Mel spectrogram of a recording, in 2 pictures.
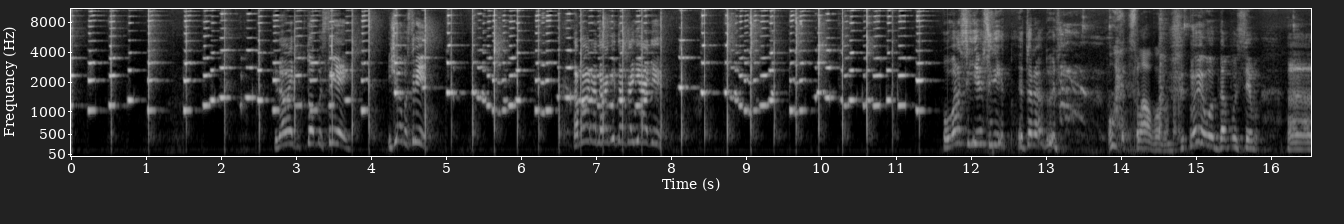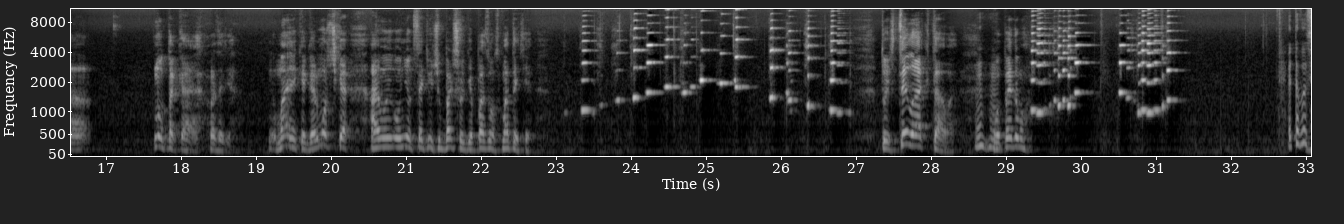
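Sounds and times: hand claps keeping time: 0.0s - 11.6s, 23.4s - 27.0s, 29.4s - 31.4s
small button accordion dance tune: 0.0s - 11.6s, 23.3s - 27.1s, 29.0s - 31.4s.

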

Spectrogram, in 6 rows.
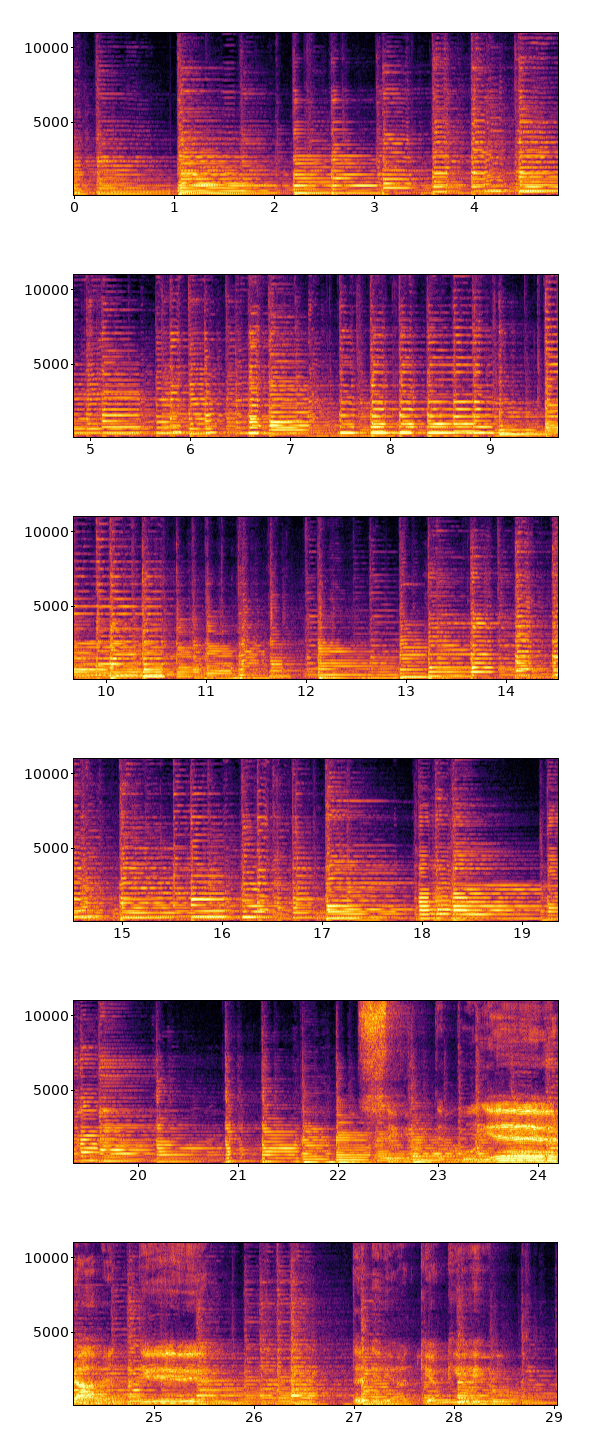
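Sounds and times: plucked string melody: 0.0s - 29.0s.

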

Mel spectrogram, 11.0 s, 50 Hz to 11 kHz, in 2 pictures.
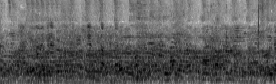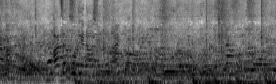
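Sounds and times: people chatting: 0.0s - 11.0s.

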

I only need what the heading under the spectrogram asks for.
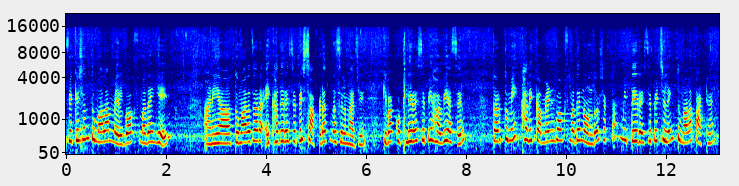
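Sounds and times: woman talking: 0.0s - 2.1s, 2.8s - 13.0s
onions sizzling in a pan: 0.0s - 13.0s.

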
